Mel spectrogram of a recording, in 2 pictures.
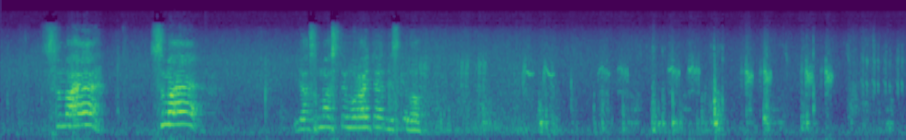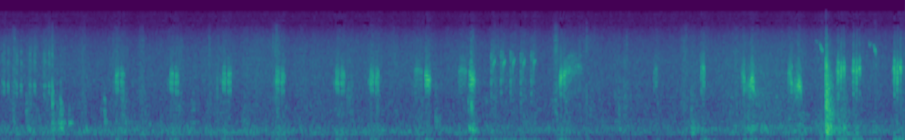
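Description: Footsteps knock on wooden boards.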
